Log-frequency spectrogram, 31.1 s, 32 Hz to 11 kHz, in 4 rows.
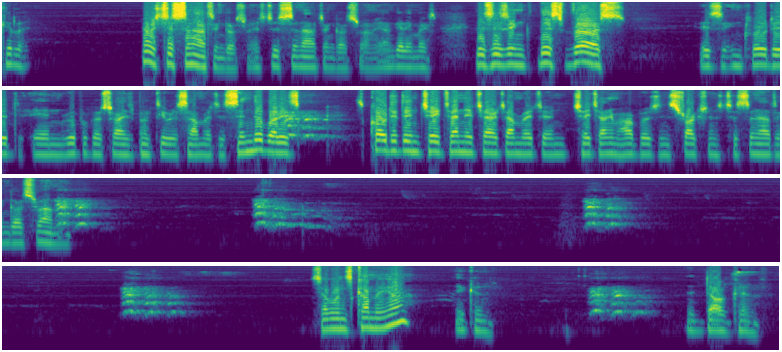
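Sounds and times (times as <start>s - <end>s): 
speech: 0.0s - 0.4s, 1.4s - 6.3s, 7.0s - 16.4s, 26.5s - 28.4s, 30.2s - 31.0s
dog barking: 10.5s - 11.4s, 16.0s - 19.2s, 21.2s - 22.2s, 24.5s - 25.4s, 28.7s - 30.1s.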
